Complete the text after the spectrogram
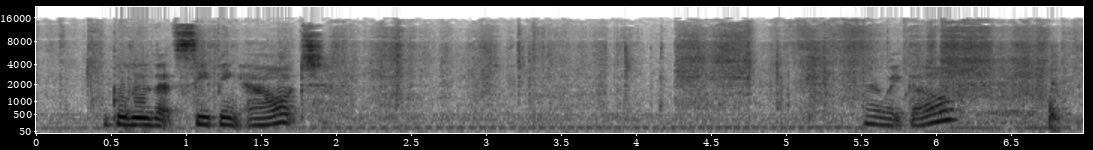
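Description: Paper and tissue rustle softly under hands.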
